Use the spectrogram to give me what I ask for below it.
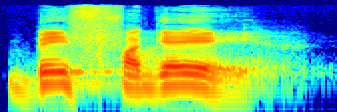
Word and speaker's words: Bethphage: Usually, you'll hear it pronounced Bethphage. For those of you who want the official pronunciation, or you want to know what it really is supposed to sound like, Bethphage is what it would be pronounced, something like that in biblical terms, Bethphage or Bethphage.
